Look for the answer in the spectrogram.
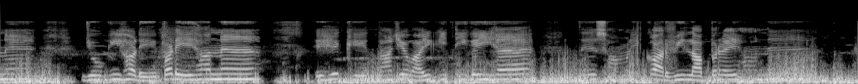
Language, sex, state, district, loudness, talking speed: Punjabi, male, Punjab, Kapurthala, -13 LUFS, 140 wpm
